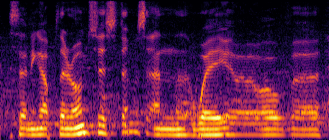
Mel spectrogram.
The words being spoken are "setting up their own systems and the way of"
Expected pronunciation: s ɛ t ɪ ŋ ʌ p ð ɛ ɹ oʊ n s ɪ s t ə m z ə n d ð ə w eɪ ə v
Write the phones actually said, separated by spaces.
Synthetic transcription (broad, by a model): s ɛ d ɪ ŋ ʌ p ð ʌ ɹ oʊ n s ɪ s t ə m z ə n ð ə w eɪ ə v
